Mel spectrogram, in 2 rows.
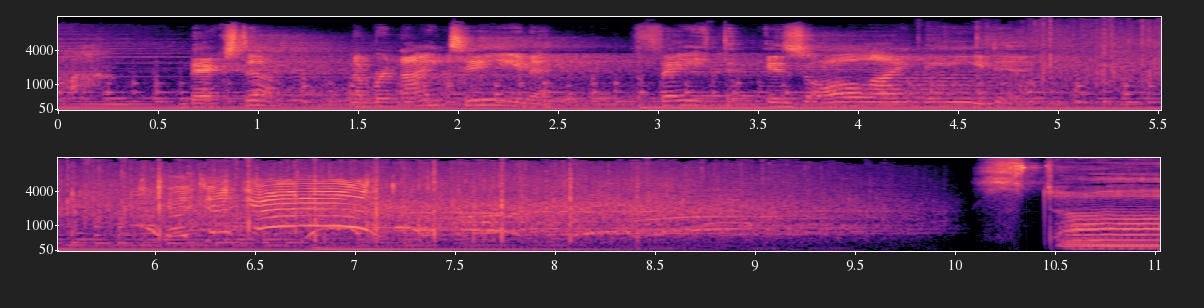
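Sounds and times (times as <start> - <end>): background music: 0.0 - 11.0
audience applause: 4.9 - 10.0.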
